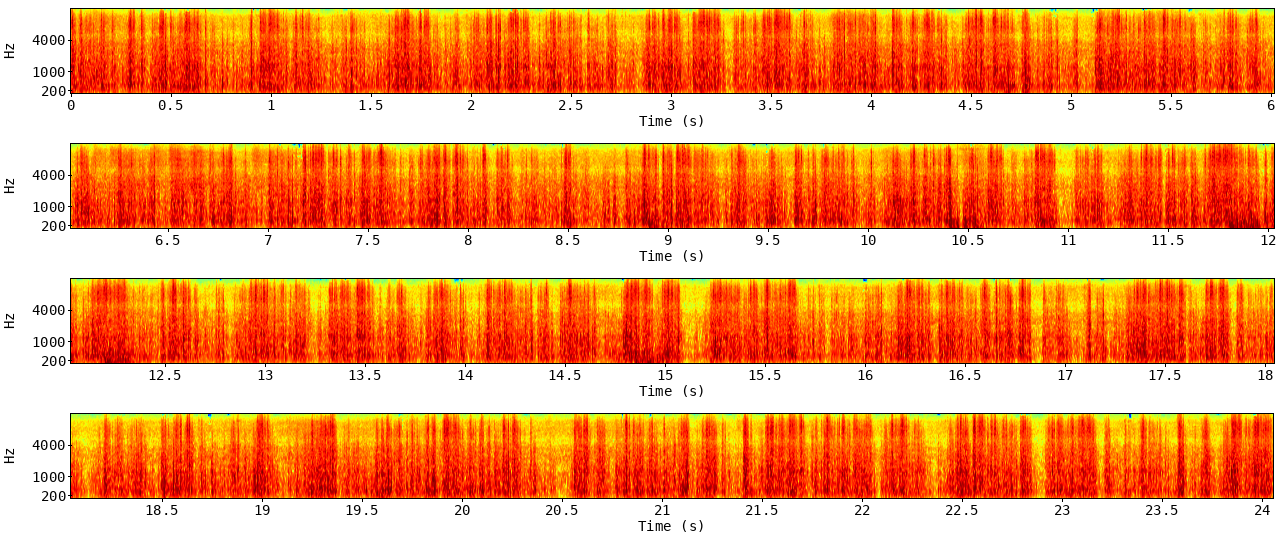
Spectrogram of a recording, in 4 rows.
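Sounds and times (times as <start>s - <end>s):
fast train wind and rail noise: 0.0s - 24.0s
low thumps: 8.9s - 9.2s, 10.4s - 10.7s, 11.7s - 12.5s.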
